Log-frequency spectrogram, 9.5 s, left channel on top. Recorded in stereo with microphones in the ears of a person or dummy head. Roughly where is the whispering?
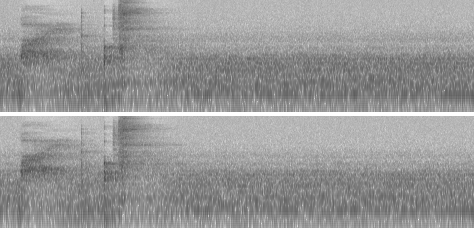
Centre.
